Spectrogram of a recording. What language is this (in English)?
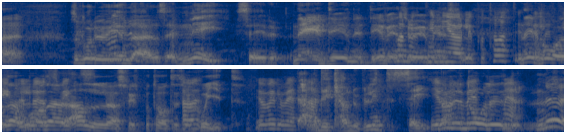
Swedish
